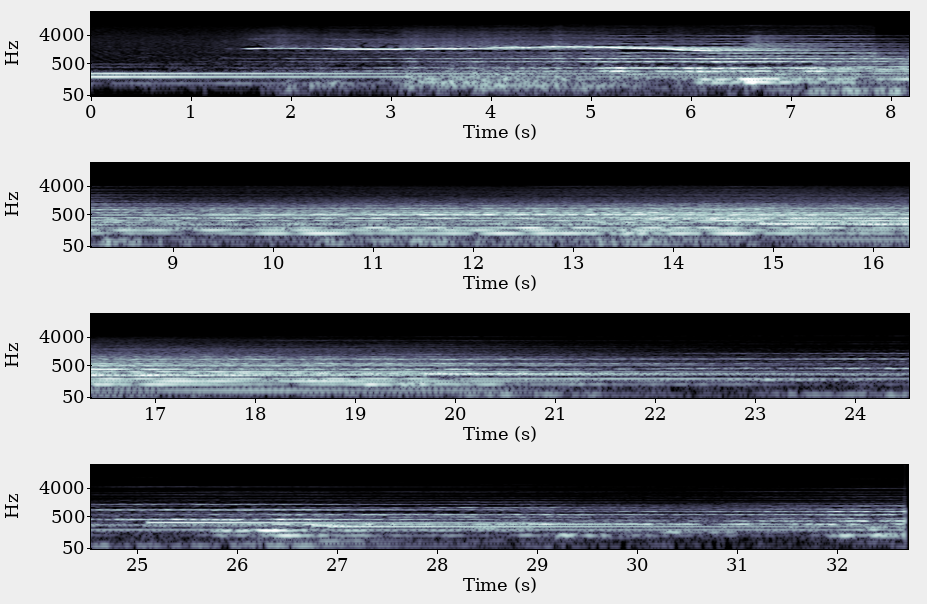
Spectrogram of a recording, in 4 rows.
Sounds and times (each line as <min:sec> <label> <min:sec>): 0:00.0 synth sounds 0:08.4
0:01.4 whistled tune 0:08.2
